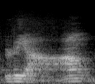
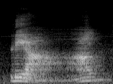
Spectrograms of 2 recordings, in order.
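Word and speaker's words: 两: 량. 발음 시작. 량.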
